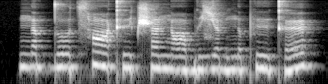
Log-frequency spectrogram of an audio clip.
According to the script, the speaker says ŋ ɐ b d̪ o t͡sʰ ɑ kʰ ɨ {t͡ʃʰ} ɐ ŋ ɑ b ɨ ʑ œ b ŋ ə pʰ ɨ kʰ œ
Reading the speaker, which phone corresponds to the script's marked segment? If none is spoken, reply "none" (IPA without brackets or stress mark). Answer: t͡ʃʰ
